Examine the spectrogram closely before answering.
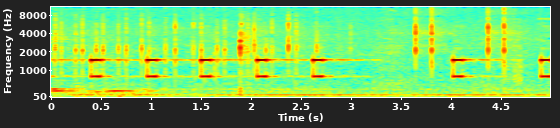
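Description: Key beeps from a Jio Bharat keypad phone as its navigation key is pressed repeatedly to scroll: short identical beeps, each with a click, about two a second. The beeps pause for about a second, with a few soft key clicks in the gap, then two more come near the end.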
